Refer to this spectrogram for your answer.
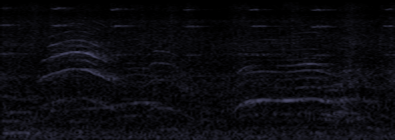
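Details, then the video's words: Two cats fighting on a street in Chennai: drawn-out wavering yowls, one rising and falling near the start and a long steady howl around the middle, over constant street background noise. "Cat fight on the street"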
